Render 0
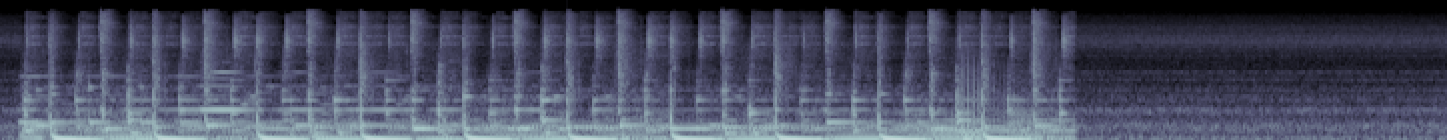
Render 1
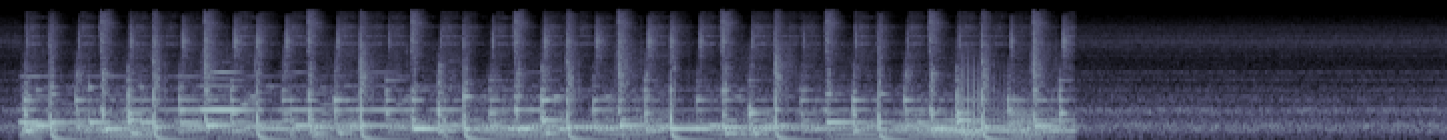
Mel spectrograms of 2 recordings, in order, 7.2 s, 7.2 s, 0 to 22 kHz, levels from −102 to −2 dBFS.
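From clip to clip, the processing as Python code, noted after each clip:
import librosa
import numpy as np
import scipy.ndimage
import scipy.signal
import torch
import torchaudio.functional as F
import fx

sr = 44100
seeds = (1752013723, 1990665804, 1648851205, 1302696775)

y = scipy.signal.sosfilt(scipy.signal.butter(2, 260.0, 'highpass', fs=sr, output='sos'), x)
y = fx.high_shelf(y, sr, hz=4900.0, db=-8.0)
y = fx.notch(y, sr, hz=7100.0, q=21.0)
y = y * 10.0 ** (1.5 / 20.0)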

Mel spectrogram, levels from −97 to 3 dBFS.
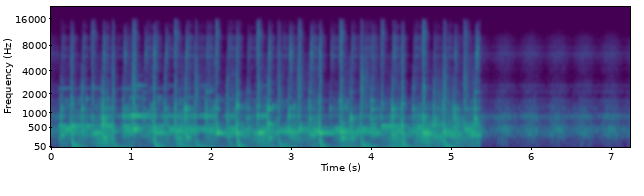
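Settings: y = fx.rider(x, sr, range_db=10, speed_s=0.5)
y = y * (1.0 - 0.61 / 2.0 + 0.61 / 2.0 * np.cos(2.0 * np.pi * 3.0 * (np.arange(len(y)) / sr)))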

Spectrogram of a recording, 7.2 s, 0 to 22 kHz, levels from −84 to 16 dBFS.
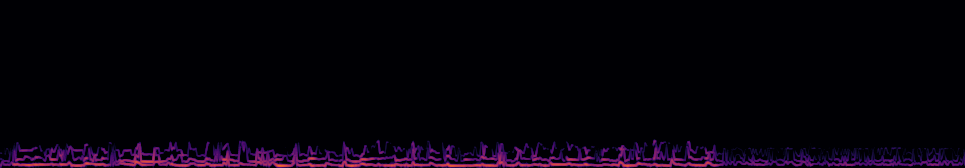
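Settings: y = fx.sine_speech(x, sr)
y = y * 10.0 ** (4.5 / 20.0)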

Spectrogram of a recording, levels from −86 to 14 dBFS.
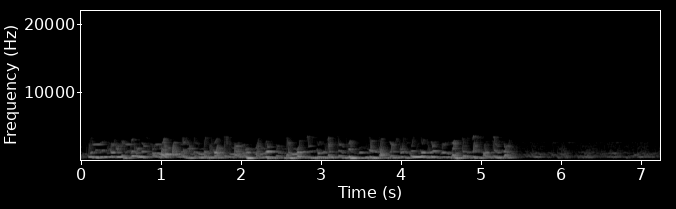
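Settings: y = fx.resonator_bank(x, sr, root=41, chord='sus4', decay_s=0.3)
y = y * 10.0 ** (5.5 / 20.0)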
